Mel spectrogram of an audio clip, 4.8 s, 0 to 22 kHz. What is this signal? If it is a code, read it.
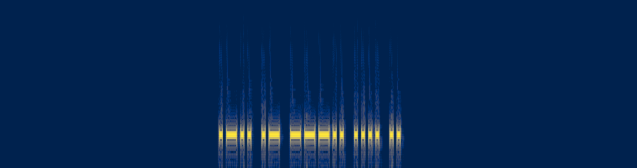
Morse code, heard as a keyed tone, about 44 wpm, 700 Hz. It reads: LA8HI
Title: DXCC-100 Call Signs - 5 Characters - 45wpm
